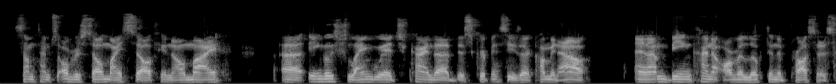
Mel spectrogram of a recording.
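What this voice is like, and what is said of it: Non-native English accent. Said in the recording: “Your English sounds amazing. You know, the accent is phenomenal. I mean, Americans love an accent.”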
